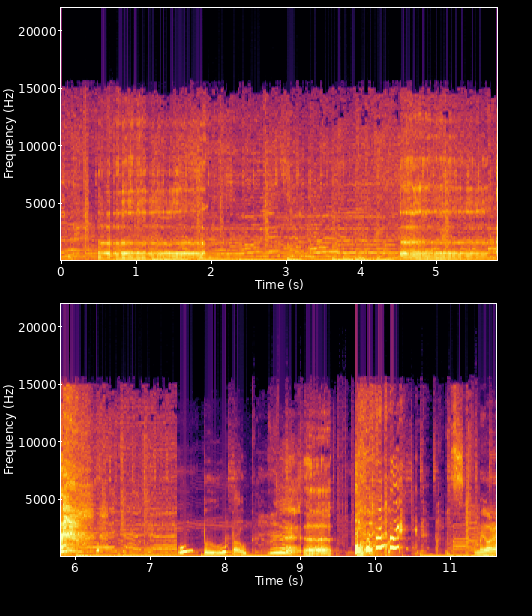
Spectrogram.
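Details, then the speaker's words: Woman burping: several long, deep, voiced belches over background music, with brief speech between them; repeated burping. "Burping. Burping. Oh my god."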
